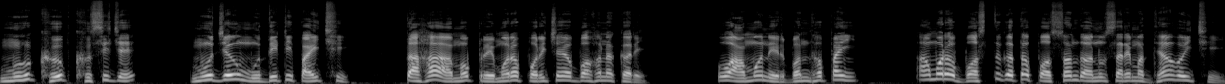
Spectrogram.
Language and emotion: Odia, happy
